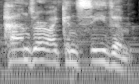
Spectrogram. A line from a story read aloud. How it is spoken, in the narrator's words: Dubois barked sharply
